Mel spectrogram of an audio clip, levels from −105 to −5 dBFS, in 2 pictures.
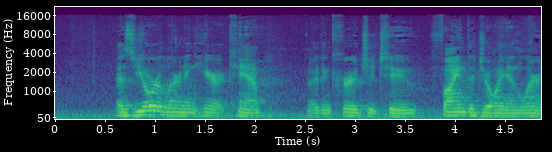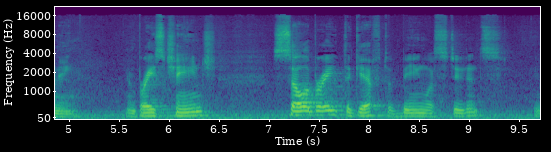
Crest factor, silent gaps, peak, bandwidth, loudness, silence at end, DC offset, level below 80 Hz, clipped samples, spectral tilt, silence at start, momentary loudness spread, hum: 18 dB; none; -12 dBFS; 16.5 kHz; -30 LUFS; 0 s; under 0.1%; -50 dBFS; under 0.1%; -5.5 dB/octave; 0 s; 20 LU; none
